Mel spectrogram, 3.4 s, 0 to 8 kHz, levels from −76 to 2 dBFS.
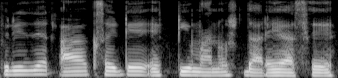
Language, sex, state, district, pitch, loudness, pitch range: Bengali, male, Assam, Kamrup Metropolitan, 130 Hz, -13 LUFS, 120-140 Hz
